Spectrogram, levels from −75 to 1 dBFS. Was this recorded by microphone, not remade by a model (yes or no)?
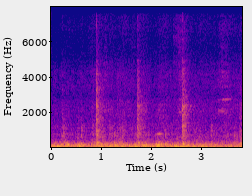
yes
